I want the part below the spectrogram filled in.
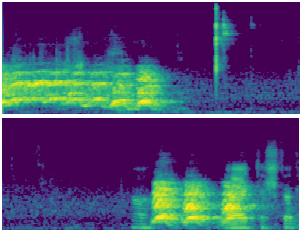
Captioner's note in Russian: гавкает собака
